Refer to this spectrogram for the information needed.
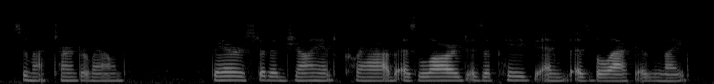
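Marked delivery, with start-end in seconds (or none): none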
